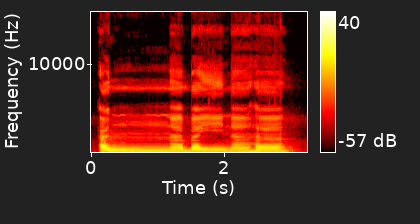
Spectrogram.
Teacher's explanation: huruf mint atau Nun bertasydid Hai maka hukum bacaannya disebut gunnah cara membacanya dibaca dengung dua harokat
